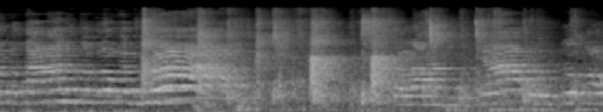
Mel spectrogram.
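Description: A classroom of young schoolchildren applauds for a group of classmates, a dense burst of clapping from many small hands, with children's voices chattering over it.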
